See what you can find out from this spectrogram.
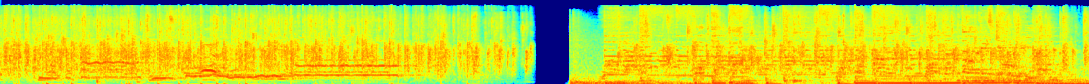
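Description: A crowd applauds steadily for several seconds, a dense wash of clapping that stops abruptly in a brief silence before other loud, busier sounds take over.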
